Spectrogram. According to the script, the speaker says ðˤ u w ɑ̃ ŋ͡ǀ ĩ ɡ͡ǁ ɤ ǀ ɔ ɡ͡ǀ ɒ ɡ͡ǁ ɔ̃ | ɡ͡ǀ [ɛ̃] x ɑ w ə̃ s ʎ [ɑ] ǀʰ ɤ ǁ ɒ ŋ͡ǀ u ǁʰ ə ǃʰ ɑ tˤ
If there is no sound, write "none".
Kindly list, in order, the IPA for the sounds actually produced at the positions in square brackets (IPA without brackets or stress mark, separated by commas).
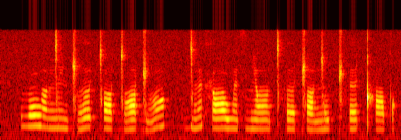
ə̃, ɑ̃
